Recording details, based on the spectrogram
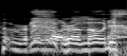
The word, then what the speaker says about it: Ramona: And now towards the end, we're now starting to see Ravonna have to now almost, am I saying her name right? I'm saying Ravonna. Ramona. I'm saying V. Yeah, Ramona.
